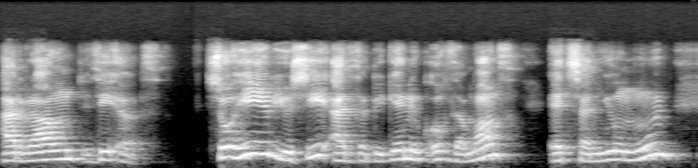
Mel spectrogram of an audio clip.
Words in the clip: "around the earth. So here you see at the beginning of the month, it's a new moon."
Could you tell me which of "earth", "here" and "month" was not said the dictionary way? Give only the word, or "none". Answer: none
